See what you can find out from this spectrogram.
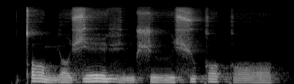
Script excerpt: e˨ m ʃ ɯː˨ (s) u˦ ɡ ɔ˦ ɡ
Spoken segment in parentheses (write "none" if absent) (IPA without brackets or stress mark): ɕ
